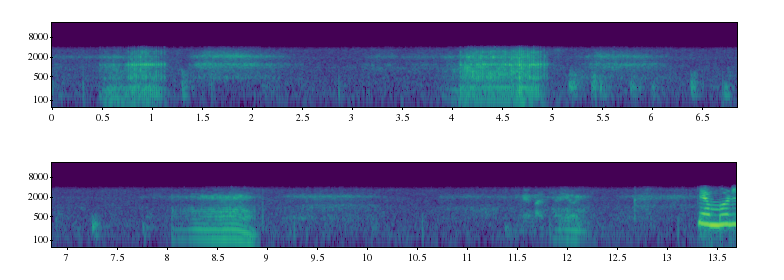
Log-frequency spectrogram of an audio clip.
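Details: Snoring: rhythmic rattling snores with whistling nasal exhales, about four in thirteen seconds, in a quiet room, ending on a brief squeaky sound.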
